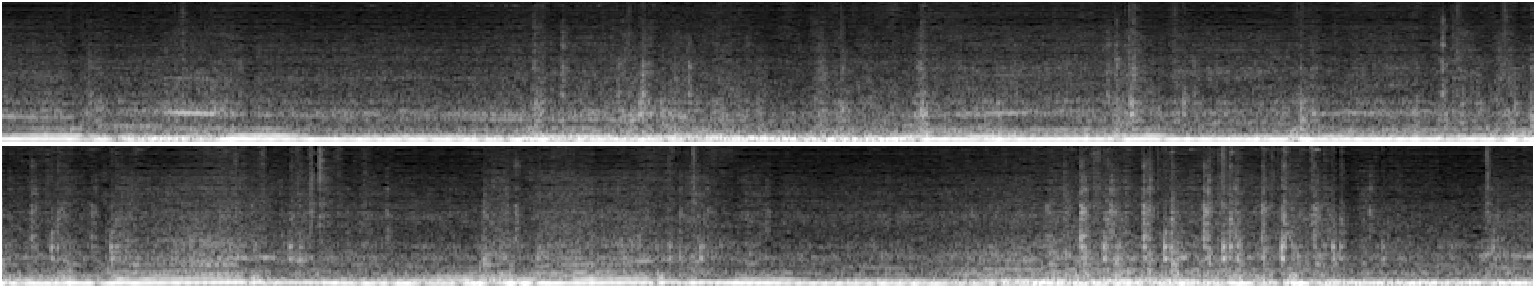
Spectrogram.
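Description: Caterham race car's engine heard from the open cockpit, running at low revs as the car slows in traffic. The engine note rises and falls a few times in the middle and again near the end, with short clicks scattered through.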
